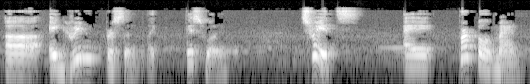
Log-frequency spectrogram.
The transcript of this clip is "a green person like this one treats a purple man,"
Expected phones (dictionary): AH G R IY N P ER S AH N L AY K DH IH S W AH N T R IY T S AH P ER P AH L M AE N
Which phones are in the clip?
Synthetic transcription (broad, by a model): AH G R IY N P ER S AH N L AY K DH IH S W AH N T W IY T S AH P ER P AH L M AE N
